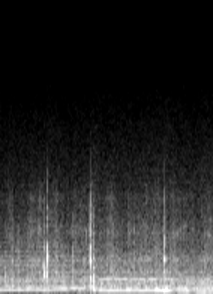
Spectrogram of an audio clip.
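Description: Background film score with sustained low notes, the held note stepping down to a lower pitch about a second in.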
